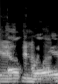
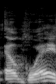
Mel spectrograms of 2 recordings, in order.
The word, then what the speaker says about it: Elway: It was like Elway or something like that. – What was it? uh, El Guay. Is that how you pronounce it? Oh yeah, John El Way.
